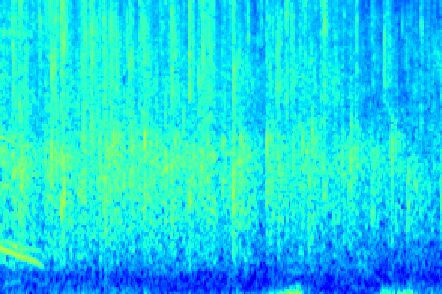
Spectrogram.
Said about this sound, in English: Oh, you can clap.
